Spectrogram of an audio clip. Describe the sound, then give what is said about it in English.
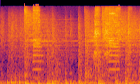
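Several short, overlapping honks like car horns, made by instruments played by pumping air with a vacuum cleaner, sound in bursts over a dense, noisy wash, giving a busy, chaotic traffic feel with bright, reedy tones. “The car horns.”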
